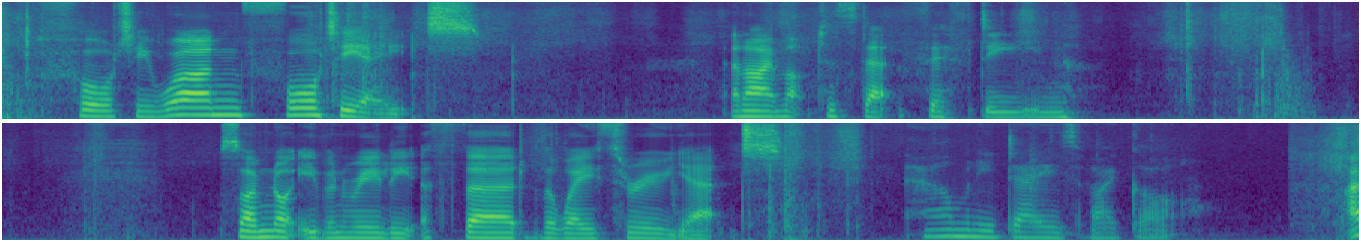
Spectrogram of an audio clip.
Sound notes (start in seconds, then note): none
